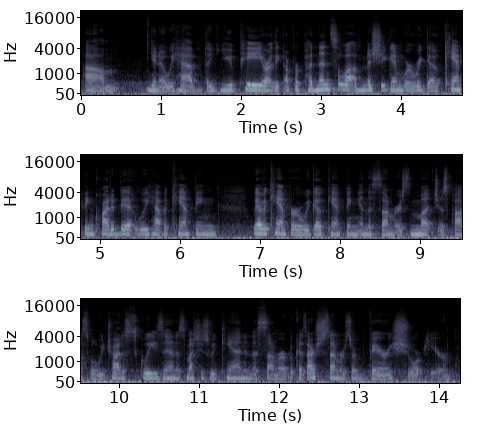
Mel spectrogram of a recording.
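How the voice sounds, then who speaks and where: A woman with a Southern US accent talks at a fairly quick pace. Her fairly low pitch and dark, mellow tone stay in a monotone, flat intonation. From Mississippi, USA. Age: 60s. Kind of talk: casual talk to camera.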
